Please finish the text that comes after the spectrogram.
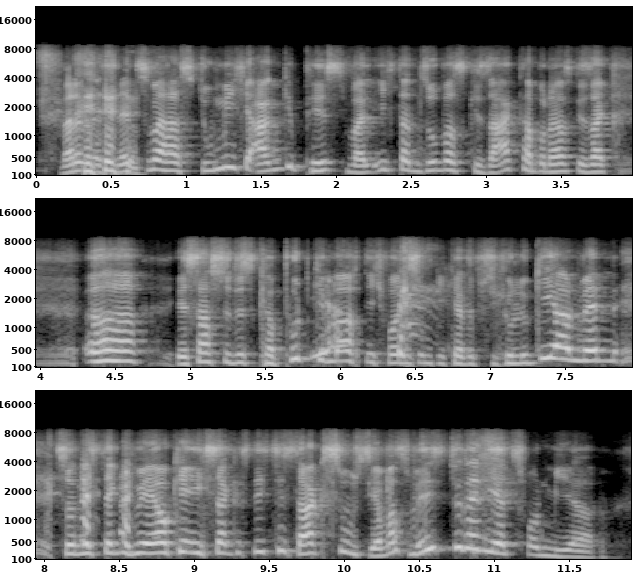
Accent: Germany; bei uns in Deutschland

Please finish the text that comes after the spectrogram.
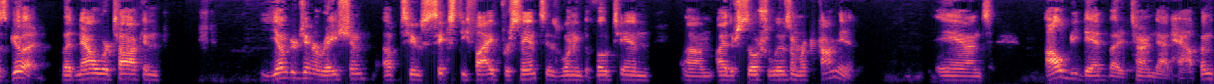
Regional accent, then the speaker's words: Montana, United States; moved away; I'm from Montana

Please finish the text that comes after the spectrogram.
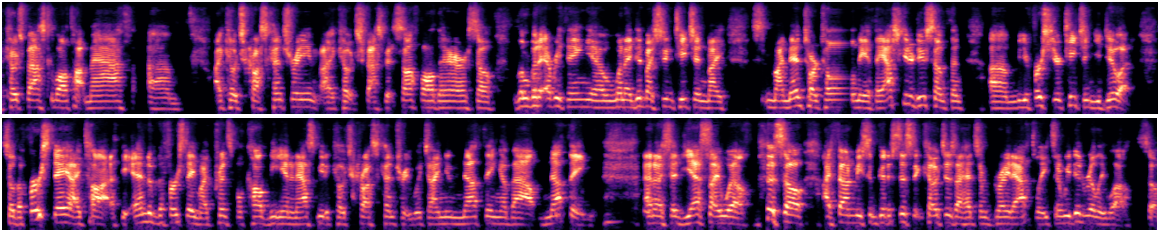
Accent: Panaca, Nevada, United States; moved away; also born or lived in Utah; Born and raised in Panaca, Nevada, a really small town, about 150 miles north of Las Vegas, 39 people in my graduating class.

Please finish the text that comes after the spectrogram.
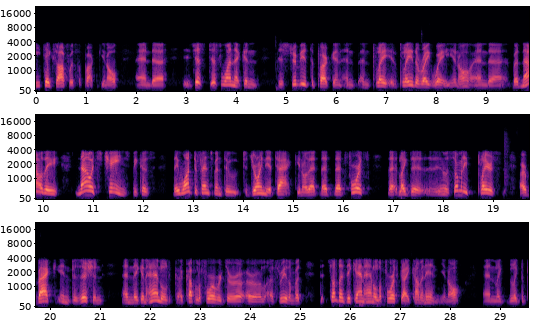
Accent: Montreal, Quebec, Canada; I grew up in Montreal with Doug Harvey

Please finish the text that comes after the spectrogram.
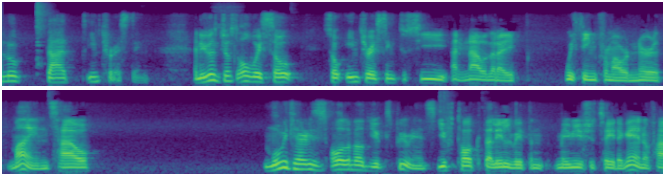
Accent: Mexico; now in San Francisco Bay Area, United States; I'm from Mexico.

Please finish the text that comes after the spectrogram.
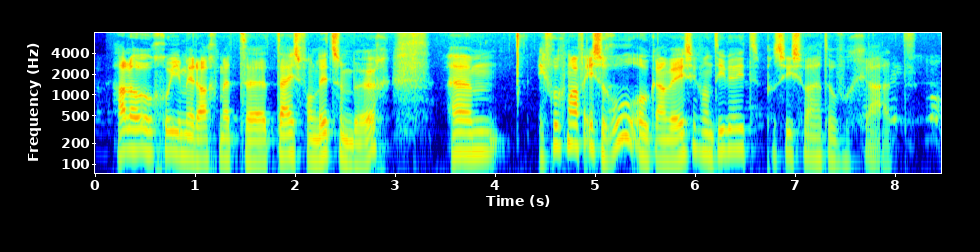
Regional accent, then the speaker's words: North Brabant, Netherlands; accent: soft G; now in Eindhoven, Netherlands; ik woon in, in Brabant. Ah ja. Inderdaad, in Eindhoven

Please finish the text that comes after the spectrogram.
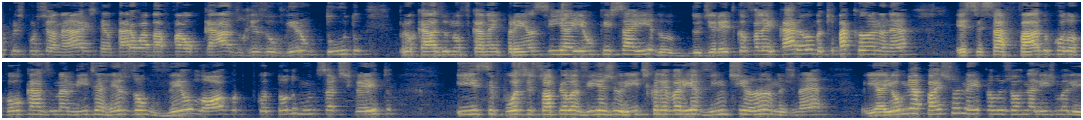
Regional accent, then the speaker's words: Nova Friburgo, Rio de Janeiro, Brazil; now in Rio de Janeiro, Brazil; eu sou de uma cidade do interior daqui do Rio, né? Nasci em Nova Friburgo

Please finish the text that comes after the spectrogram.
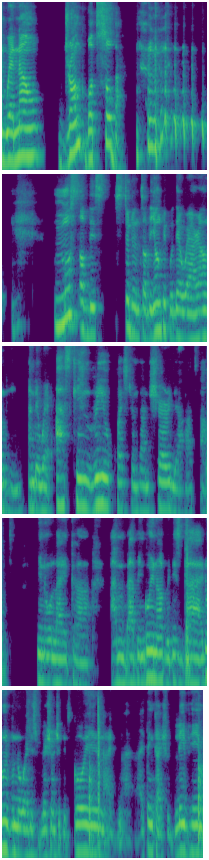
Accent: Nigeria; I'm from Nigeria

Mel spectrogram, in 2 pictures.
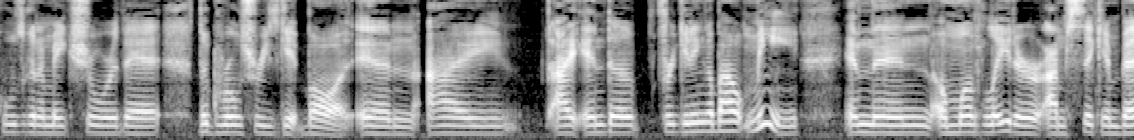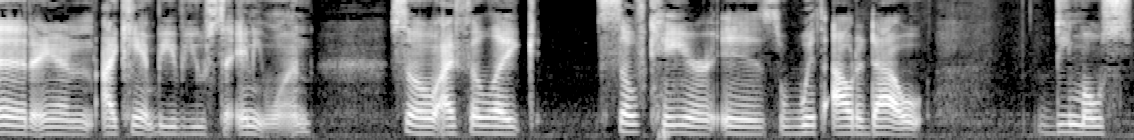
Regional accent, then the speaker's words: Detroit, Michigan, United States; I'm from Detroit, Michigan

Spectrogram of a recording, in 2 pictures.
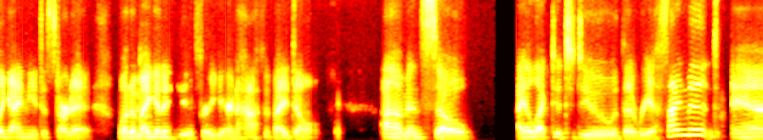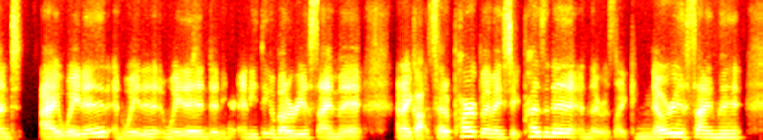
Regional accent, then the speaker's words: Alberta, Canada; moved away as an adult; also born or lived in Provo, Utah (BYU) / Washington, D.C.; I am originally from Canada. So, I grew up in Alberta

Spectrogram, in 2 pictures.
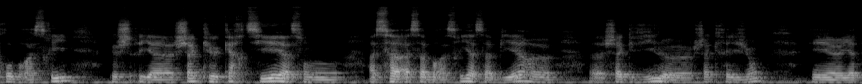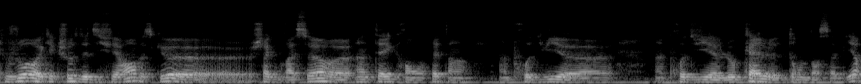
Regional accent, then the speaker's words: Madagascar; moved away as an adult; also born or lived in Bordeaux region, France; now in France; Je suis originaire de Madagascar, donc j'y suis né, j'y ai vécu 20 ans.

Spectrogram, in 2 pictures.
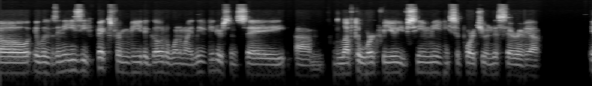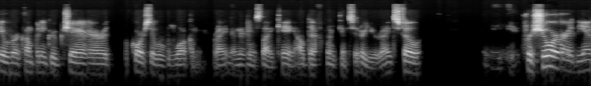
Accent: Minneapolis, Minnesota, United States; I'm American, Minneapolis

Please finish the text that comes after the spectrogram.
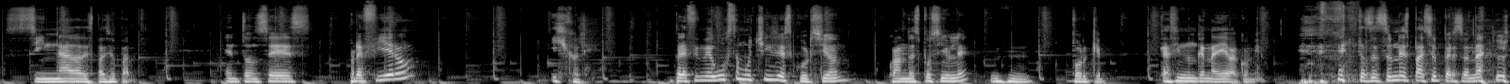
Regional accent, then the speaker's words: Mexico City, Mexico; Soy chilango.

